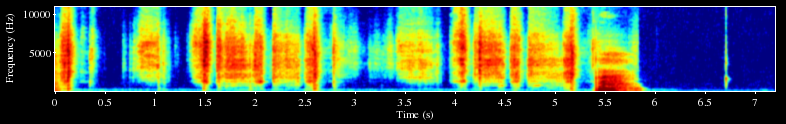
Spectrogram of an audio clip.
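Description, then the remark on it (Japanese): Origami paper being cut with scissors into strips for paper-ring decorations, a series of crisp snips and slicing strokes in an uneven rhythm, ending with a louder rustle and then near silence. No one speaks. “まずは折り紙をこういう風に切って。”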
